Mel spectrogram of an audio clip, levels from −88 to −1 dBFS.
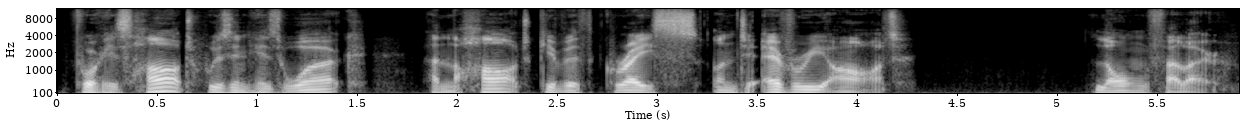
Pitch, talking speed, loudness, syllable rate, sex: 100 Hz, 160 wpm, -18 LUFS, 5.2 syllables/s, male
